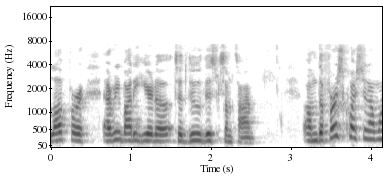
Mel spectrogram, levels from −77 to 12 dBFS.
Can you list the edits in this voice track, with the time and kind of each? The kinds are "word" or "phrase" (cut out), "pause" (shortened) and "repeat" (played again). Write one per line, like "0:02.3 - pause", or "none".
0:01.5 - word
0:02.1 - word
